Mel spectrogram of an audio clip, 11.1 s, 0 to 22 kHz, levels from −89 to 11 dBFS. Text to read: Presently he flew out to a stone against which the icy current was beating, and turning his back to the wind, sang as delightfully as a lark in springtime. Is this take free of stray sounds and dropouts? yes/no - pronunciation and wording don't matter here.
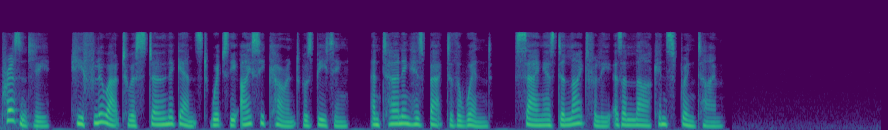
yes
